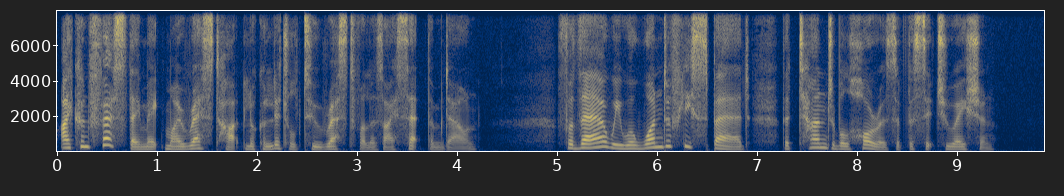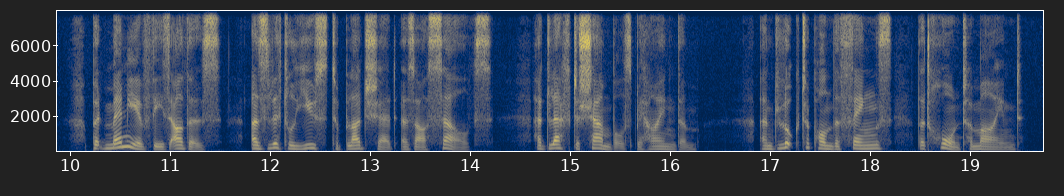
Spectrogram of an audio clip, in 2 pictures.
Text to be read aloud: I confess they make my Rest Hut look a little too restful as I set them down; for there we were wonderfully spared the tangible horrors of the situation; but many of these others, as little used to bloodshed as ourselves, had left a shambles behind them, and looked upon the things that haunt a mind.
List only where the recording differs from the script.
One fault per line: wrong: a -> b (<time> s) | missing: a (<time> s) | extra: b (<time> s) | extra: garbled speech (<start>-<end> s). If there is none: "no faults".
no faults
